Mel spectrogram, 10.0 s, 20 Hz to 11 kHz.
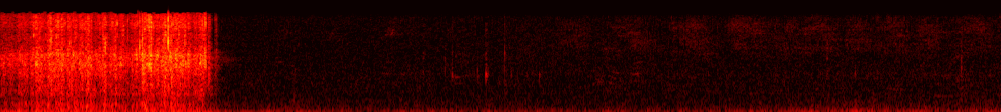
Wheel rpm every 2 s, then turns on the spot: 20, 10, 0, 0, 0.
0-2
